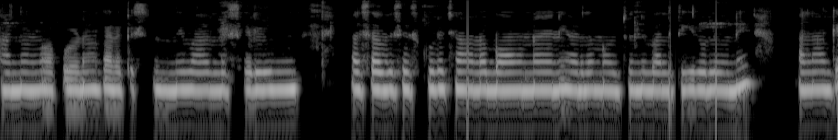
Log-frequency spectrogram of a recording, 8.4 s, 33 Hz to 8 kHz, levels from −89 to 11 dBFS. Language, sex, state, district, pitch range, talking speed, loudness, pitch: Telugu, female, Telangana, Nalgonda, 230-240 Hz, 100 wpm, -30 LUFS, 235 Hz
